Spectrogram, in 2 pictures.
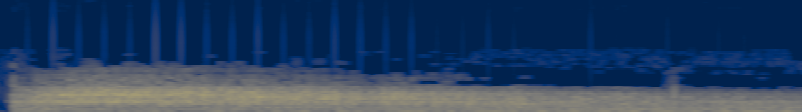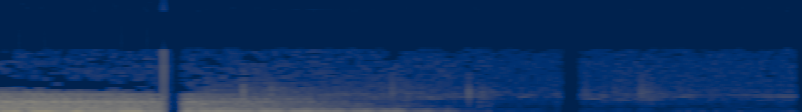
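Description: Loud gong-like dramatic sting from the radio play's sound track. It strikes suddenly, rings with many steady tones, and holds for about five seconds. It cuts out briefly and then fades away over the next second and a half.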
